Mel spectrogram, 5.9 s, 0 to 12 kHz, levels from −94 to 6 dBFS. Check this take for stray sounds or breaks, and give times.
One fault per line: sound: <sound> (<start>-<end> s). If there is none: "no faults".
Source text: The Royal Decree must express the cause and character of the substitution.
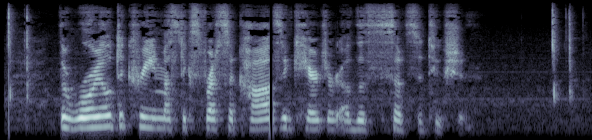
sound: dropout (2.7-2.7 s)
